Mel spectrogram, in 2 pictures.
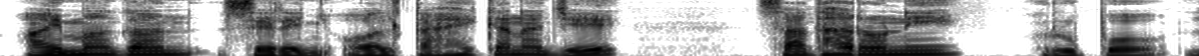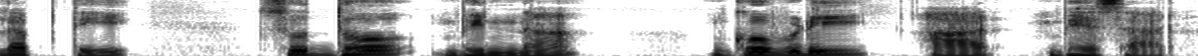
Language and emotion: Santali, neutral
